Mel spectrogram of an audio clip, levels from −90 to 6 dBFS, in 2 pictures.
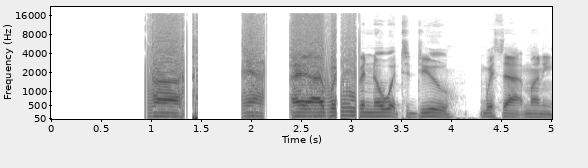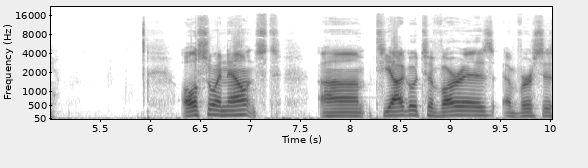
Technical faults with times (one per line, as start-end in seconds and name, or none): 0.00-3.10 low bit depth without dither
